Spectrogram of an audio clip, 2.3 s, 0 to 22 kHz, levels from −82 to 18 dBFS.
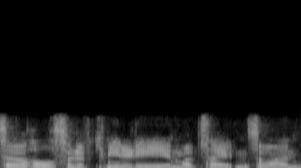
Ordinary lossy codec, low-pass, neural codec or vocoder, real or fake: Opus, 64 kbps; 7.2 kHz; vocoder, 44.1 kHz, 128 mel bands every 256 samples, BigVGAN v2; fake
